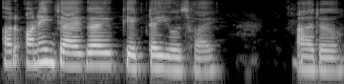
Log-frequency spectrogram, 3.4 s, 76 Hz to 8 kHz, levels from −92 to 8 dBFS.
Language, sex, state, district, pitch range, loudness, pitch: Bengali, female, West Bengal, Dakshin Dinajpur, 170-215 Hz, -17 LUFS, 190 Hz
